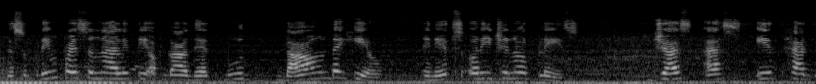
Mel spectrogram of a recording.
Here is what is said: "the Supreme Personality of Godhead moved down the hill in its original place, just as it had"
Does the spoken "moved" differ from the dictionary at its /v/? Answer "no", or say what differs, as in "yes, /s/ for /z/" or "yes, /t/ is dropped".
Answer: yes, /v/ is dropped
